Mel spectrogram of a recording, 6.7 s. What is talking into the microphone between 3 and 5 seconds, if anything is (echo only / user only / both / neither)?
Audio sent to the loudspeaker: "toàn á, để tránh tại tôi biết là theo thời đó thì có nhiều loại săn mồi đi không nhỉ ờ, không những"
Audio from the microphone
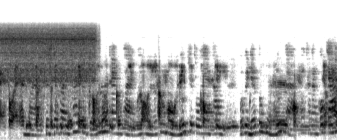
both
